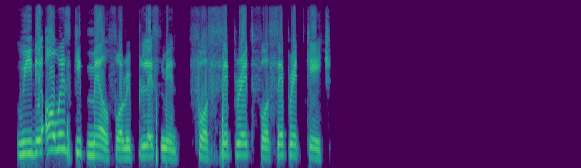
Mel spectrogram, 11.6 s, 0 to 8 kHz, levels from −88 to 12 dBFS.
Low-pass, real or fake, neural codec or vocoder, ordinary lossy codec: 7.2 kHz; real; none; none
